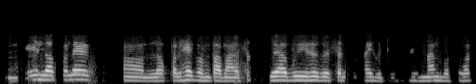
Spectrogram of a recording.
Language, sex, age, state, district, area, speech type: Assamese, female, 30-45, Assam, Dibrugarh, urban, conversation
